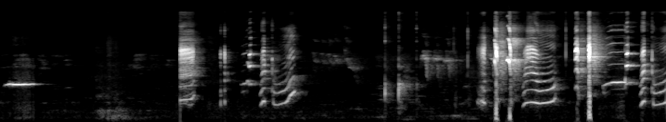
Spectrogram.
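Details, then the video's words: Indian green ringneck parakeet kept as a pet, talking: a brief whistle, then silence, then bursts of harmonic, speech-like chattering with rising and falling inflected notes and a few sharp squeaks near the end. "Beautiful indian green ringneck parrot talking♥️"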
